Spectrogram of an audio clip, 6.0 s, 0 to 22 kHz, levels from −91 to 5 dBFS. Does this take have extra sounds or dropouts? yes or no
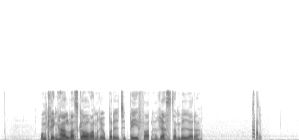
yes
